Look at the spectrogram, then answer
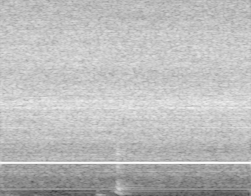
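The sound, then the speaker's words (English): A power drill runs at full speed, giving a steady, loud, high-pitched motor whine that holds unbroken throughout. “There's a drill running at max power.”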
